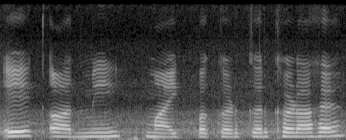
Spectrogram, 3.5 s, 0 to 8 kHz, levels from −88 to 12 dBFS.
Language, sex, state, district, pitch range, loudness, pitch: Hindi, female, Punjab, Pathankot, 215-235 Hz, -15 LUFS, 225 Hz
